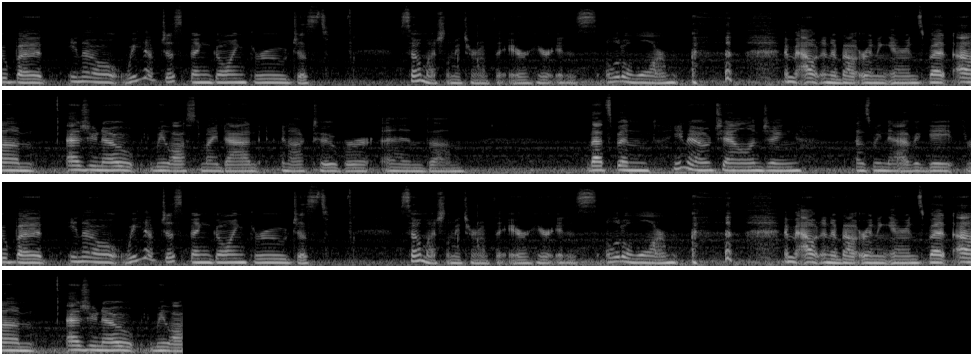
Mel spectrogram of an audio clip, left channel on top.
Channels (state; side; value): drops out; right; at 11.5 s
